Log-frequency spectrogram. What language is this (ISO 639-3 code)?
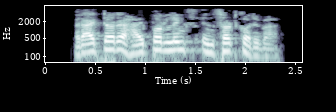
ori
